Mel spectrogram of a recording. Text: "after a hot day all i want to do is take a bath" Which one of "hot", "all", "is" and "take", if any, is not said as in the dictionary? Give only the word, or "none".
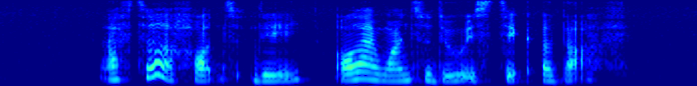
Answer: is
